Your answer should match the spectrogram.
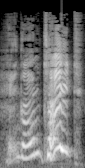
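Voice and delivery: high, loud, stretched-out call; creature's cry. Acted. Creature warns girl as they take off, high drawn-out cry. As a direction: shout it over the rushing air. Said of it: "cried the creature".

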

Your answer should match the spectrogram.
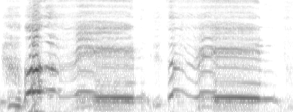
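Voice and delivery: high, loud, crying shrieks of terror; frenzy. Acted. Student realizing his bride is a corpse, frenzied shouting. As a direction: scream it out, losing his mind. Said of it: "burst into a frenzy".

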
